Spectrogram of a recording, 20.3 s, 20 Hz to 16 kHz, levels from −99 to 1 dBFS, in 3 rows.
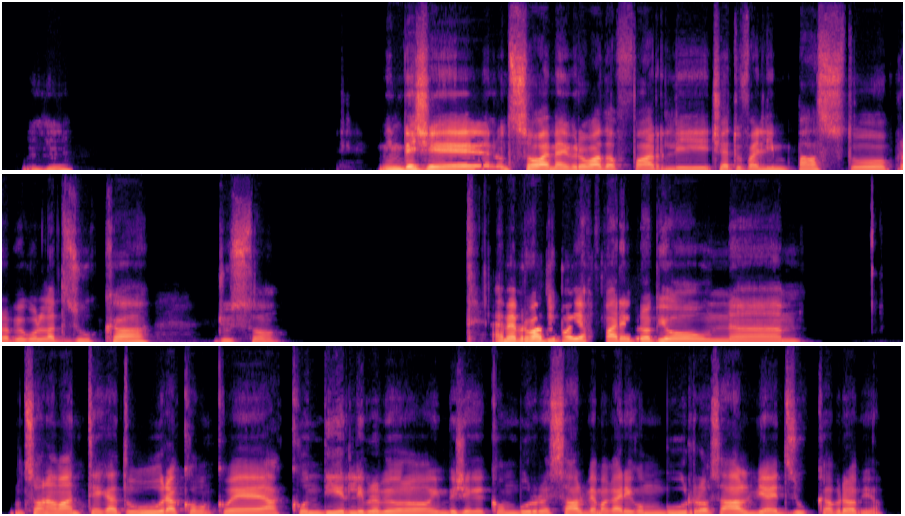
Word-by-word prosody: Mh-mh. 140 +3 -7 2.3
Invece, 135 - +6
non 135 +1 -5
so, 140 +1 +4
hai 130 - +7
mai 130 0 +1
provato 140 -1 +3
a 120 - 0
farli 120 0 -3
cioè, 130 -1 -3
tu 130 - -7
fai 115 -2 -2
l'impasto 135 +3 -3
proprio 125 -2 -5
con 125 +1 -3
la 125 0 -2
zucca, 165 +5 -2 0.4
giusto? 120 -1 -7 1.5
Hai 140 - -3
mai 150 +1 +7
provato 170 -4 +6
poi 140 -1 +3
a 135 - +1
fare 130 0 +2
proprio 135 -1 +1
un 130 0 -4 1.4
non - - -11
so, 130 - -1
una 120 -1 +1
mantecatura, 125 0 0
comunque 120 -1 -1
a 120 0 -2
condirli 130 0 -2
proprio, 120 -2 -1
invece 125 +1 -4
che 120 0 -5
con 125 0 -7
burro 130 0 -3
e - - -5
salvia, 130 -1 -1
magari 125 0 -1
con 120 +1 -6
burro, 125 -1 -3
salvia 120 -1 +1
e 115 +1 -2
zucca 120 -4 -6
proprio? 110 -2 -4
125 Hz, 140 wpm, -24 LUFS, 120-135 Hz, 2.3 s, hai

